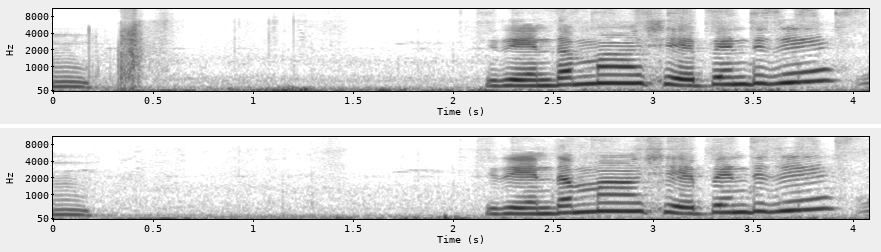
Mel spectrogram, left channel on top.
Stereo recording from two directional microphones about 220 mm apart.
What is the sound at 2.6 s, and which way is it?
Speech, 5° right (ahead or behind).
